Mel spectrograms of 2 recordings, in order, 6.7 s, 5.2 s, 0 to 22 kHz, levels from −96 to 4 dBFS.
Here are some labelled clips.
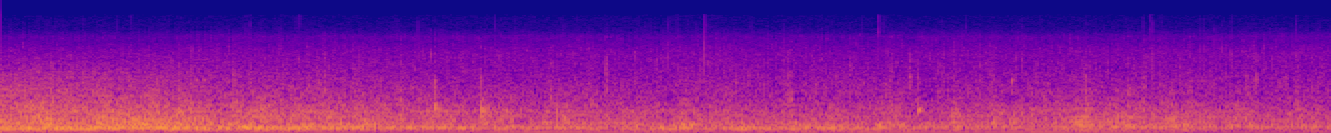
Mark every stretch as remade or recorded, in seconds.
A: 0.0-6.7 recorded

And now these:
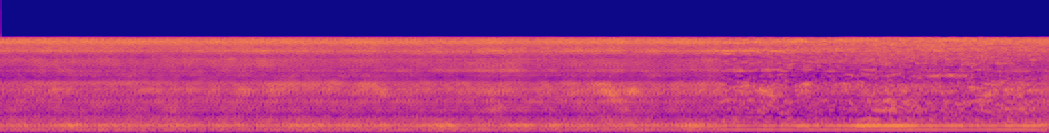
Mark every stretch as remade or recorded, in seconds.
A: 0.0-3.6 remade; 3.6-5.2 recorded

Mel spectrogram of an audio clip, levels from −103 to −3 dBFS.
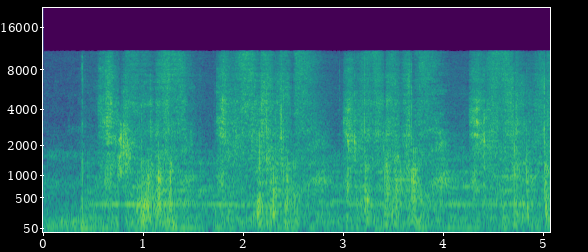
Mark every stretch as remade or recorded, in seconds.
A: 0.0-2.7 recorded; 2.7-3.5 remade; 3.5-4.1 recorded; 4.1-5.1 remade

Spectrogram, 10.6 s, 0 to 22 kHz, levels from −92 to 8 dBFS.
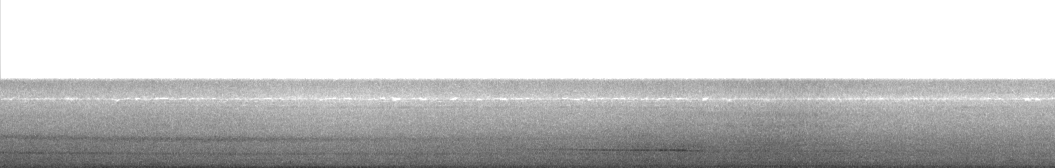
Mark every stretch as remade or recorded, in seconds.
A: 0.0-0.4 recorded; 0.4-1.1 remade; 1.1-7.1 recorded; 7.1-9.5 remade; 9.5-10.6 recorded

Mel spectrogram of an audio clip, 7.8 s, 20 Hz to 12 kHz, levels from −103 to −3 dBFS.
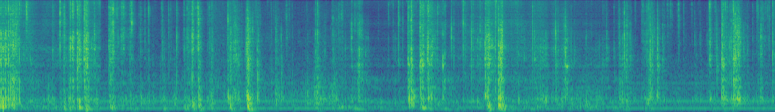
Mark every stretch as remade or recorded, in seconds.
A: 0.0-1.0 remade; 1.0-3.4 recorded; 3.4-6.3 remade; 6.3-7.8 recorded

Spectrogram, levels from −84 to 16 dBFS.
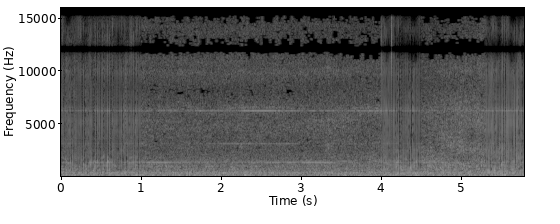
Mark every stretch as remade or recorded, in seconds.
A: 0.0-1.0 remade; 1.0-4.0 recorded; 4.0-4.5 remade; 4.5-5.3 recorded; 5.3-5.8 remade

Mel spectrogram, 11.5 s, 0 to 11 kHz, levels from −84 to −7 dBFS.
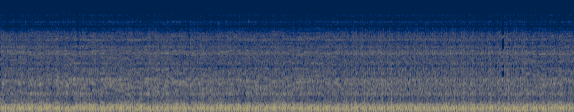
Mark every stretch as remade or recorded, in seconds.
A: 0.0-6.8 remade; 6.8-10.5 recorded; 10.5-11.5 remade

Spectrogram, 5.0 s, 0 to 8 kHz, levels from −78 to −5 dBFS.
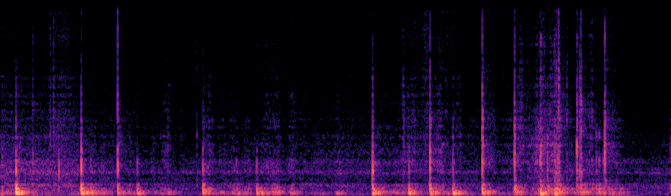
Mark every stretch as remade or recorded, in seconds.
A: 0.0-0.6 remade; 0.6-2.4 recorded; 2.4-3.3 remade; 3.3-5.0 recorded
